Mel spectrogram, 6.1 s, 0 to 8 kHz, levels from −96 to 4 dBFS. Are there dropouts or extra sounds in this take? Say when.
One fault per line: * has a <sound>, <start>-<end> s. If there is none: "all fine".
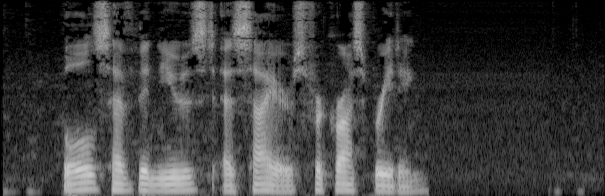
all fine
